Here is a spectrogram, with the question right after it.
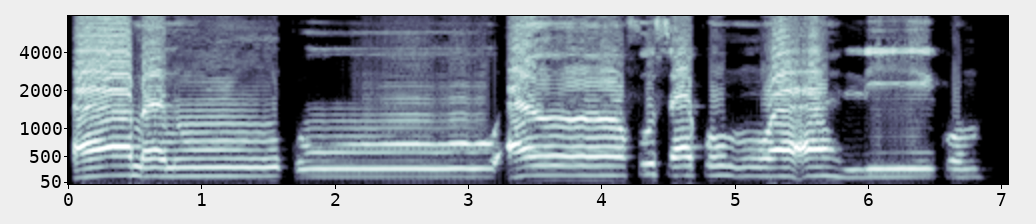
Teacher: واو مدہ ہو رہا ہے، واو مدہ کے بعد انفسکم کا حمزہ جو ہے دوسرے کلمے میں تو یہاں پر بھی مد منفصل ہوگا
